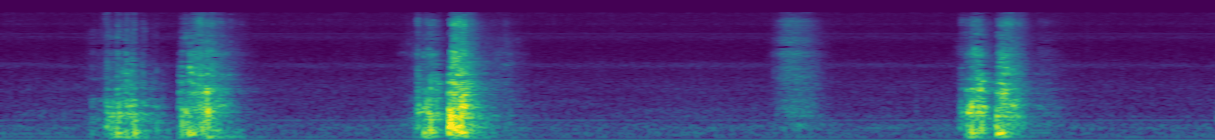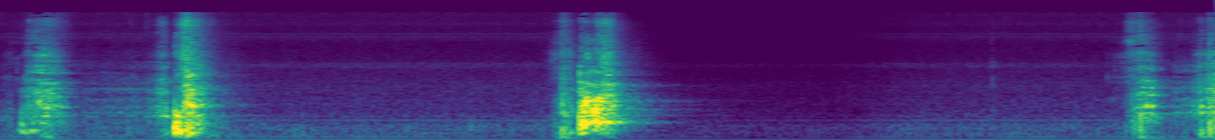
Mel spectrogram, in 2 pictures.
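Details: Eleven-month-old Rottweiler begging for sushi indoors right after eating his dinner, trying to look cute: about ten short, breathy, grunting bursts spaced roughly one to two seconds apart, with quiet gaps between them.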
